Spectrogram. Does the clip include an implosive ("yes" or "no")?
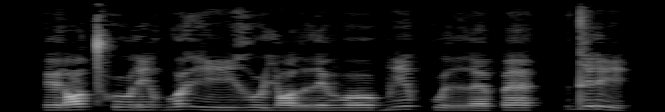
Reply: no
